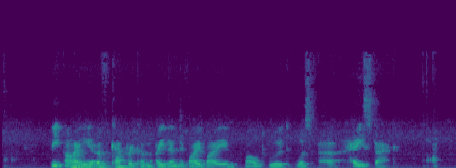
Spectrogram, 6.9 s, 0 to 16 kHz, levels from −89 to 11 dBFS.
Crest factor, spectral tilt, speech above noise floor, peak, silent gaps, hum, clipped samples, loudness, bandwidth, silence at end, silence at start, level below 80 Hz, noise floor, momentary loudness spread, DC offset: 20 dB; -7.5 dB/octave; 36 dB; -12 dBFS; none; none; under 0.1%; -30 LUFS; 11 kHz; 0.3 s; 0.8 s; -66 dBFS; -66 dBFS; 14 LU; under 0.1%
